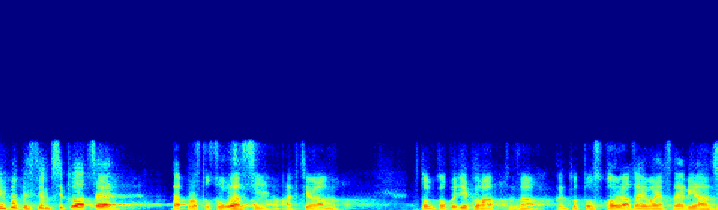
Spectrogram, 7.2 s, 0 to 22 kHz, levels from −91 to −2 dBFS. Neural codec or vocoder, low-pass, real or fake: codec, 16 kHz, 1 kbps, FreqCodec, smaller model; 7.2 kHz; fake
